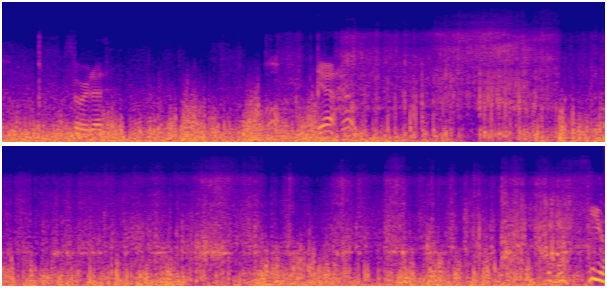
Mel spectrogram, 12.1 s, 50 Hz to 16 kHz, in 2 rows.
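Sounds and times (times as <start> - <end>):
wind buffeting microphone: 0.0 - 12.0
skis scraping through wet snow: 3.4 - 12.0.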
